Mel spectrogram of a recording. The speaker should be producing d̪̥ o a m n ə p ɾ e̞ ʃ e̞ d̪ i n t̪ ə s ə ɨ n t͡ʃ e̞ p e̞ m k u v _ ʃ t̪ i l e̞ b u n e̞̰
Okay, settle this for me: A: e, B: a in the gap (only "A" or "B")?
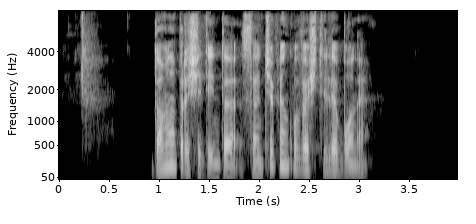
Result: A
